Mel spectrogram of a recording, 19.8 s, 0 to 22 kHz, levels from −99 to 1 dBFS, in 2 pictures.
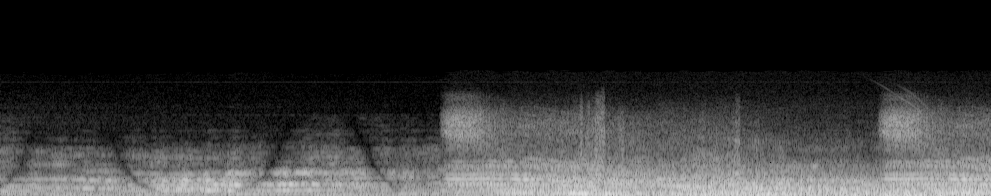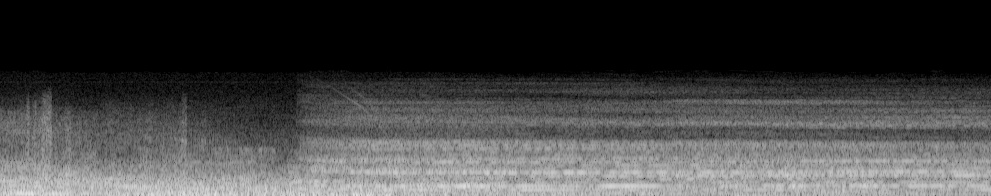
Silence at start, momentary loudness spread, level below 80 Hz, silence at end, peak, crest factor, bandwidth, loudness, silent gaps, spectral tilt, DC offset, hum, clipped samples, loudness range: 0 s; 10 LU; -26 dBFS; 0 s; -6 dBFS; 14 dB; 3.4 kHz; -23 LUFS; none; -11 dB/octave; under 0.1%; none; under 0.1%; 6 LU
